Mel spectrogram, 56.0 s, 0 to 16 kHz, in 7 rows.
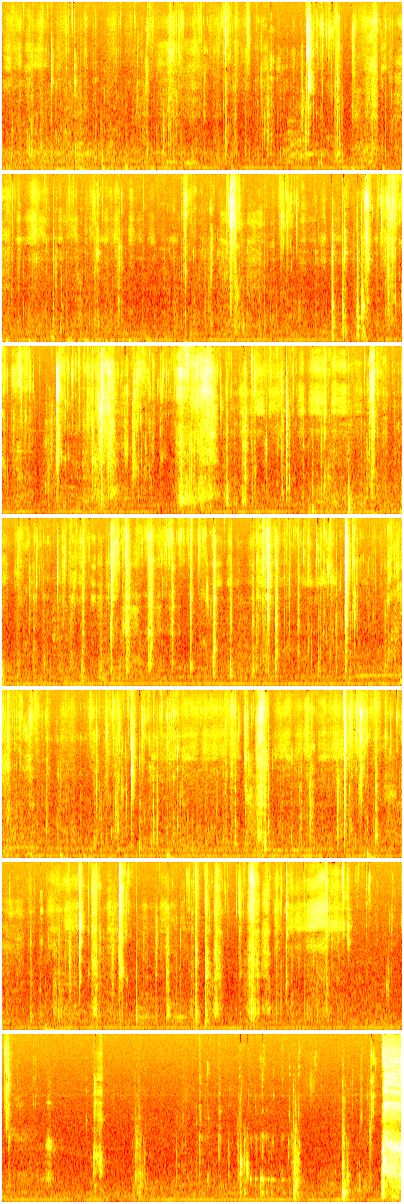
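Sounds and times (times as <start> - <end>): chewing: 0.0 - 48.3
food crunching: 14.8 - 48.3.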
